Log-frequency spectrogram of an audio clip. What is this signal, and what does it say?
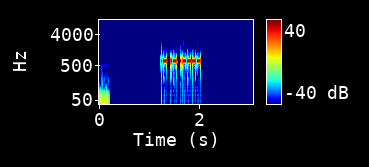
Morse code, heard as a keyed tone, about 48 wpm, 700 Hz. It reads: AA1
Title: USA Call Sign Prefixes - 50wpm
